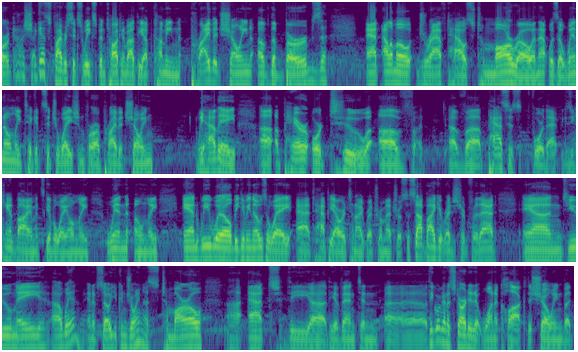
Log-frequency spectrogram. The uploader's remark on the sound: live at Scramblers Diner for the Friday Road Show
